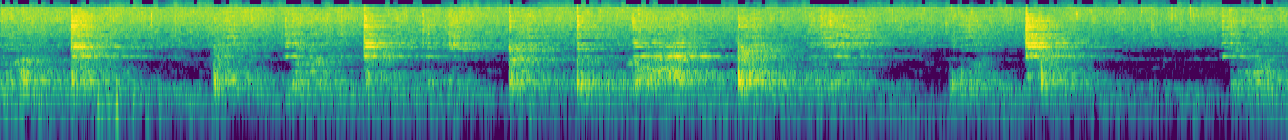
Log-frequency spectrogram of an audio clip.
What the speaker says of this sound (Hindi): हम प्याज को थोड़ा सा भून लेंगे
